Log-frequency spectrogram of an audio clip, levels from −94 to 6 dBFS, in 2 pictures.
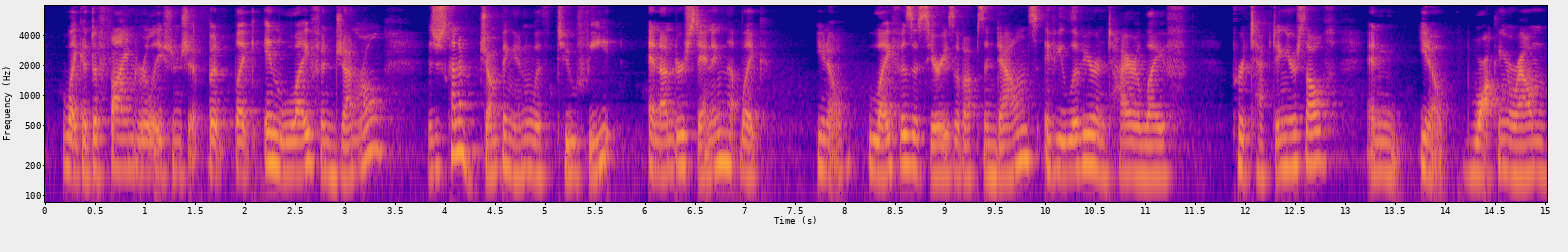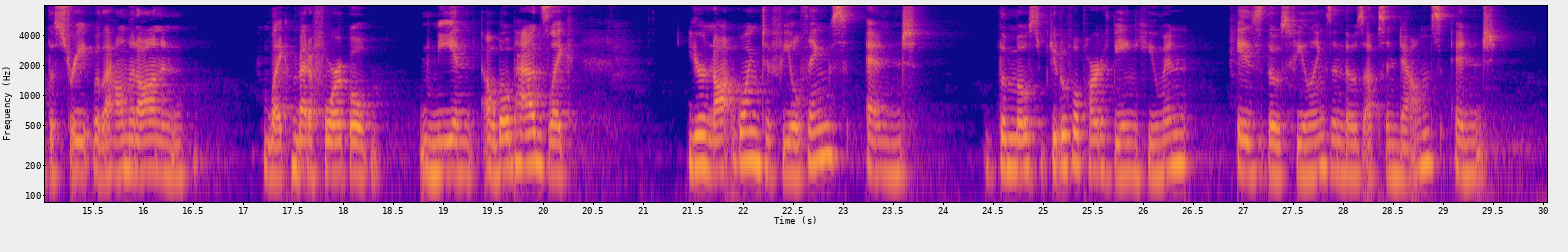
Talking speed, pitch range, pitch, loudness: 165 wpm, 170-200 Hz, 180 Hz, -25 LUFS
